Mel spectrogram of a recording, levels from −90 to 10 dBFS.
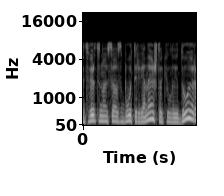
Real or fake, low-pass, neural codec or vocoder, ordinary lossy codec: real; 7.2 kHz; none; AAC, 96 kbps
